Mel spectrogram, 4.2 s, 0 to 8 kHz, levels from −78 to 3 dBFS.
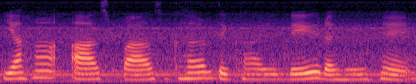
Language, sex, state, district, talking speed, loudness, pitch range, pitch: Hindi, male, Madhya Pradesh, Katni, 115 wpm, -17 LUFS, 180-205 Hz, 185 Hz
